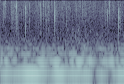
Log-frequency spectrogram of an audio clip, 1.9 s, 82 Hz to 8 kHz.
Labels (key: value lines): label: biophony, midshipman
recorder: SoundTrap 500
